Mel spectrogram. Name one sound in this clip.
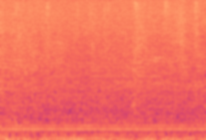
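Small glass beads clink softly as a needle picks them up.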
